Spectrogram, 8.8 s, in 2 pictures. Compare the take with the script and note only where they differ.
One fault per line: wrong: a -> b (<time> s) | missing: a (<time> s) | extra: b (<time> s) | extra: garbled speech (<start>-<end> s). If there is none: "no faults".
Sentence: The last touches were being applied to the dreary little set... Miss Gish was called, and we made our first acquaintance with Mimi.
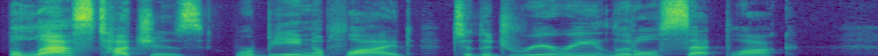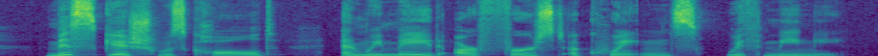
extra: block (3.6 s)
